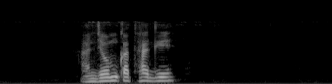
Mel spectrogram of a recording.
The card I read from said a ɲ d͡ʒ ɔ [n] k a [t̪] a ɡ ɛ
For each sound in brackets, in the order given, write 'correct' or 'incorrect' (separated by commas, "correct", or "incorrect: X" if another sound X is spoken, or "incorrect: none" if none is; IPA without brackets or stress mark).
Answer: incorrect: m, incorrect: t̪ʰ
